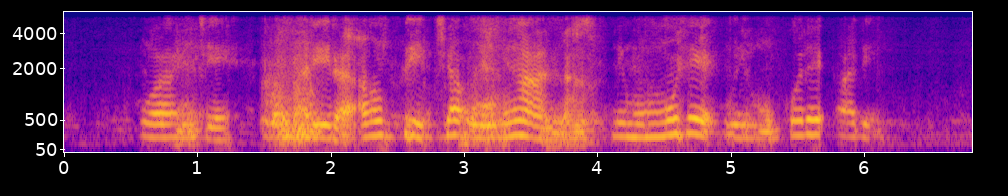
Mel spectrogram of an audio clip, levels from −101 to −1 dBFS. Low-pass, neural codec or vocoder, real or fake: 5.4 kHz; codec, 24 kHz, 3 kbps, HILCodec; fake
